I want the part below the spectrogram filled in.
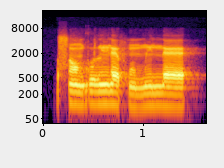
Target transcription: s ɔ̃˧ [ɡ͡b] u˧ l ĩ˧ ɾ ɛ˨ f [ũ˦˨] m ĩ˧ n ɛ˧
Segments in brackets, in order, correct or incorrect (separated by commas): incorrect, incorrect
